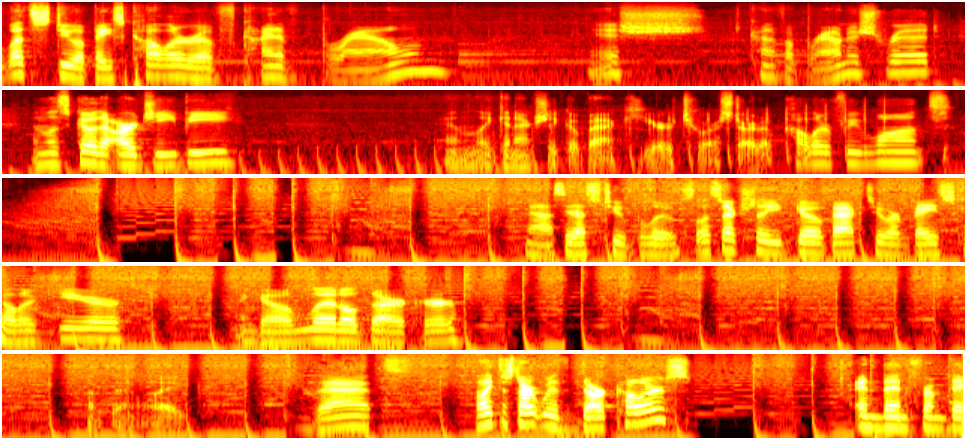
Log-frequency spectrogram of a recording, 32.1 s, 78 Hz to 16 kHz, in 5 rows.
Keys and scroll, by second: 5.9 space.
